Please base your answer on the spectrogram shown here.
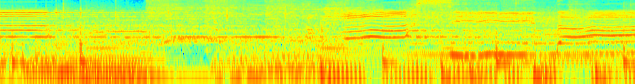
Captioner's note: audience cheering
